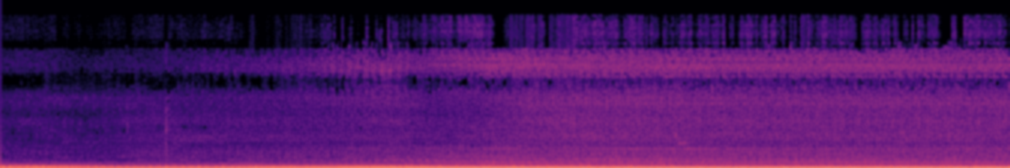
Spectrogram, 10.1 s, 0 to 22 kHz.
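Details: 2010 Dodge Charger just after first startup after destroying a set of heads: deep, steady rumble with an even pulse around four a second, no knocks, ticks or misses; idling smoothly and healthy.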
